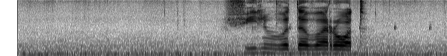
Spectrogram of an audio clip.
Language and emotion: Russian, angry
